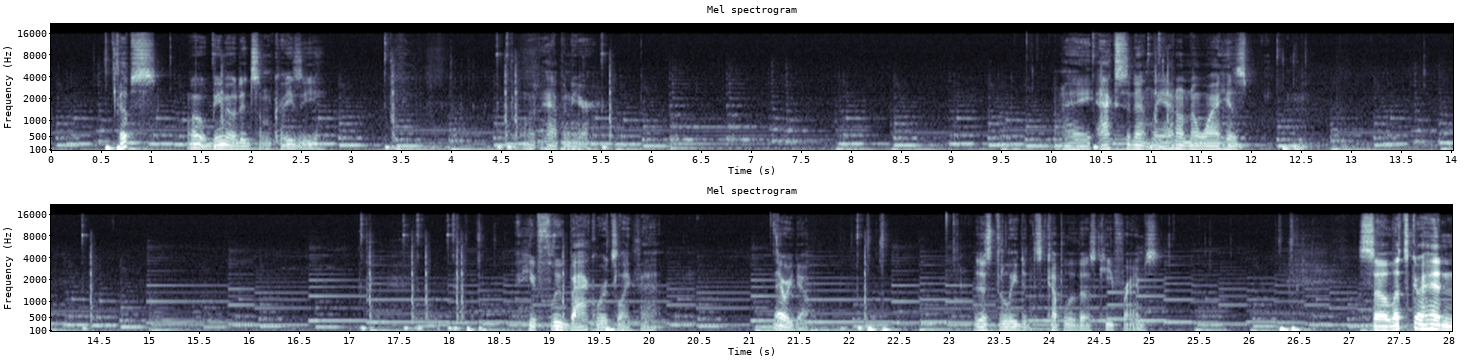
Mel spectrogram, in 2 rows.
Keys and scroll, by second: 0.5 space, 12.3 BackSpace, 18.2 BackSpace, 22.2 space, 26.3 space.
